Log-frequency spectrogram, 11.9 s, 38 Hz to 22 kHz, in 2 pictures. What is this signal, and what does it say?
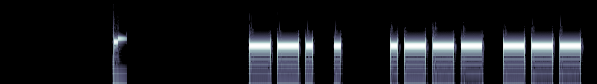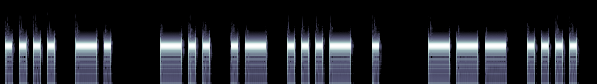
Morse code, heard as a keyed tone, about 17 wpm, 700 Hz. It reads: GE JOHN DAVE OH
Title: K1USN SST QSO Practice - 17wpm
